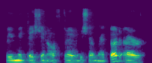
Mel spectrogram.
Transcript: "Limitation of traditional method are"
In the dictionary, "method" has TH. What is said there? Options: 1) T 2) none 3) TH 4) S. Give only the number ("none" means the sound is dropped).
1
